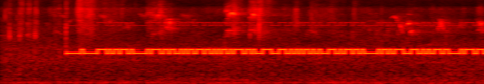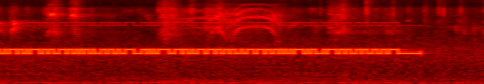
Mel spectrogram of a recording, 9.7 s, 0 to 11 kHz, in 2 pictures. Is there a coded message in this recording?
Yes: RTTY (45.45 baud, 170 Hz shift) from 0.7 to 9.0 s, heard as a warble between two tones, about 1360 Hz centre, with room echo and the noise of a park. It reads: ELS SEGONS, DONAVEN EL SUPORT A LA REBELLIO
